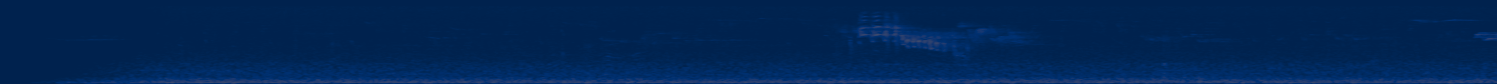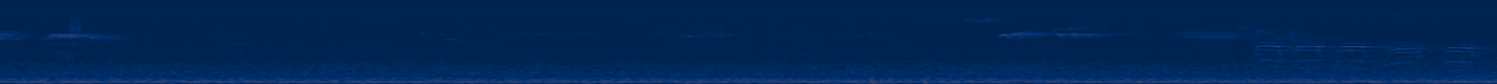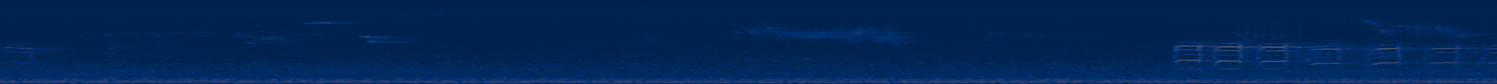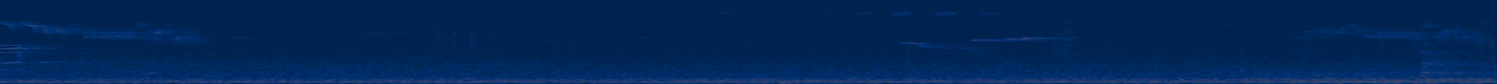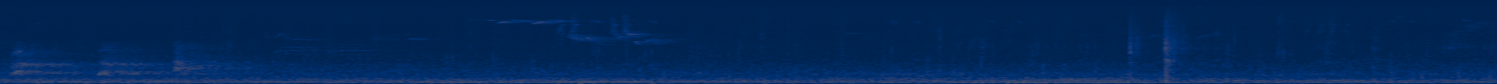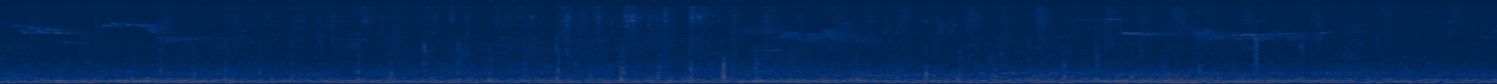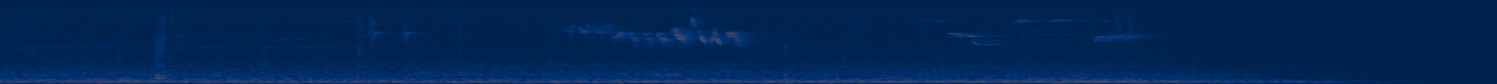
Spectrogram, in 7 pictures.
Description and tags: Recording of general ambience in Hampsted Heath near London, UK.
